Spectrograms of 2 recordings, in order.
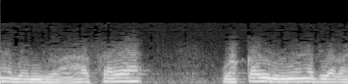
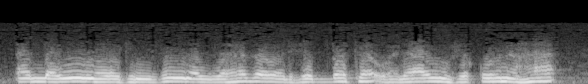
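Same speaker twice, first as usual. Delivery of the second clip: usual speaking voice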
